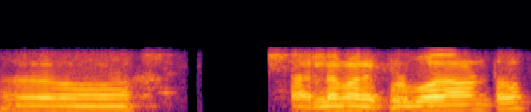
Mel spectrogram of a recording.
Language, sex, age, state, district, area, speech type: Telugu, male, 18-30, Telangana, Hyderabad, rural, conversation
